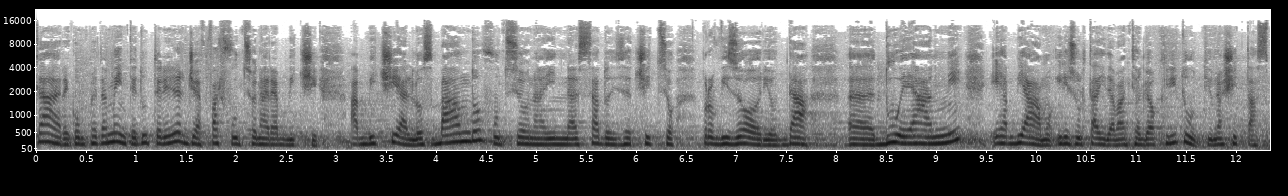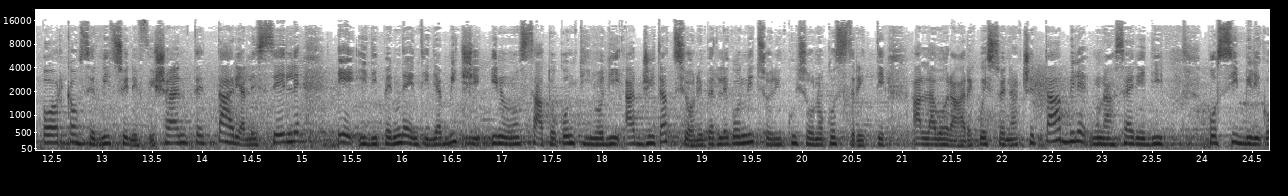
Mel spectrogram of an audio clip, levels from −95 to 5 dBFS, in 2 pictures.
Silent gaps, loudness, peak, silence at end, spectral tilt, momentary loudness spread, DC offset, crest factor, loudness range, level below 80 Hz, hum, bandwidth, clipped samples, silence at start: none; -12 LUFS; 0 dBFS; 0 s; -5 dB/octave; 5 LU; under 0.1%; 12 dB; 2 LU; -40 dBFS; none; 16.5 kHz; under 0.1%; 0 s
